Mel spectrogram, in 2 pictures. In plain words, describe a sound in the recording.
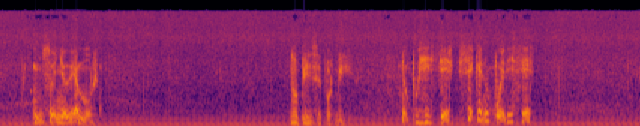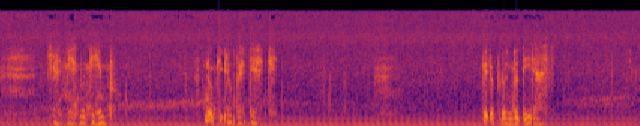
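A young woman speaks calmly in short bursts, close by.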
